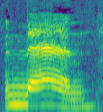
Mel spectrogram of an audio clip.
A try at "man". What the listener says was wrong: Sa Pinoy kasi A talaga. Kaya tayo, man. The man standing, ganon ang Pilipino, the man. Pero that's not how you say it in English. It's man.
